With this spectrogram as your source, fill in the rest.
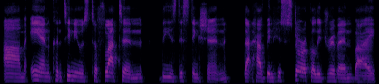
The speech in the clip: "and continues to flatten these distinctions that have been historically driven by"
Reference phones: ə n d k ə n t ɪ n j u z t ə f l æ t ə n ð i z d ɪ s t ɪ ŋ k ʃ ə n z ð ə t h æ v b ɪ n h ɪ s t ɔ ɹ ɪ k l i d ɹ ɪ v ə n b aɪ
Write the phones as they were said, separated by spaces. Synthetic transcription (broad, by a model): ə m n k ə n t ɪ n j u z t ə f l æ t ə n ð i z d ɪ s t ɪ ŋ k ʃ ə n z ð ə t h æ v b ɪ n h ɪ s t ɔ ɹ ɪ k l i d ɹ ɪ v ə n b aɪ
